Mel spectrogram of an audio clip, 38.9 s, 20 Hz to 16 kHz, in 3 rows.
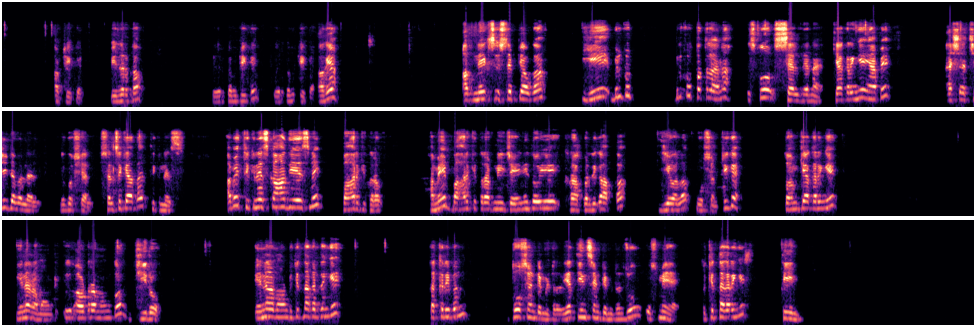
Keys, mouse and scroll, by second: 12.5 typing, 28.0 KP_0, 28.3 Return, 36.2 KP_3, 37.0 Return.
